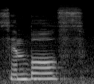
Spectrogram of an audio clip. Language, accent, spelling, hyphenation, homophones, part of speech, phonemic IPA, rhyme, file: English, US, symbols, sym‧bols, cymbals, noun / verb, /ˈsɪmbəlz/, -ɪmbəlz, En-us-symbols.ogg
- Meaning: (noun) plural of symbol; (verb) third-person singular simple present indicative of symbol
